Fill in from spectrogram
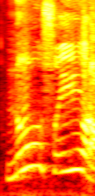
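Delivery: نصیر with heavy sad; model word naseer. Shown as a demonstration. Teacher models the heavy sad. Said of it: "یہاں بھی دیکھیے صاد".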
